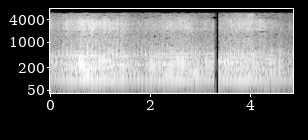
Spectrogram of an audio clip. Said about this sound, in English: We join them now as their plane circles over the hill.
